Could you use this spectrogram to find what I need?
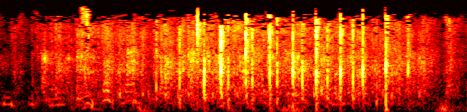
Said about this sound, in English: Please, anytime you feel like applauding, do so. We love that.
